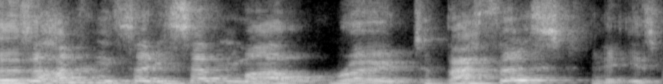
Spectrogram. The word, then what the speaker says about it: Bathurst: So there's a 137-mile road to Bathurst, and it is pronounced Bathurst, not even though it's named after Lord Bathurst.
